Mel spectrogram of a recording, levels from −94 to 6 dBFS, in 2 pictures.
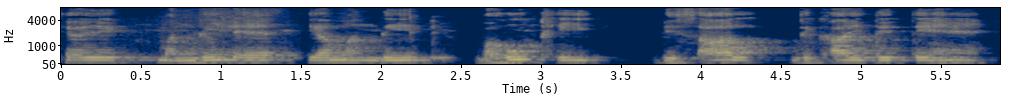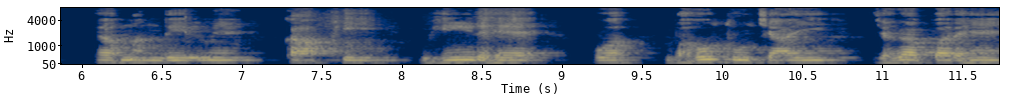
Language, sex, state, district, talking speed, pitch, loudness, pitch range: Hindi, male, Bihar, Lakhisarai, 125 wpm, 125 Hz, -30 LUFS, 125-130 Hz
